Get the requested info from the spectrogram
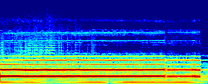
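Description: A woman chanting a single long "om", held loud at one steady pitch, with a brief catch about three seconds in before it ends; soft ambient music runs underneath.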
